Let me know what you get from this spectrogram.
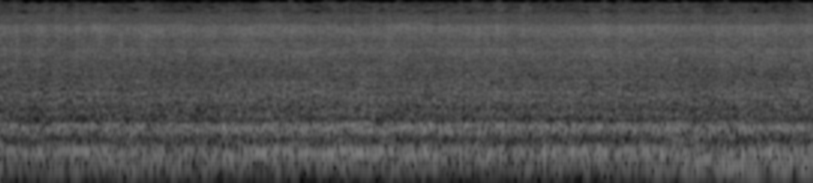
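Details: Established hive of honey bees in Michigan, active on spring's first warm day while gathering tree-bud pollen; a constant low-pitched collective drone with steady level, countless bees humming together.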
